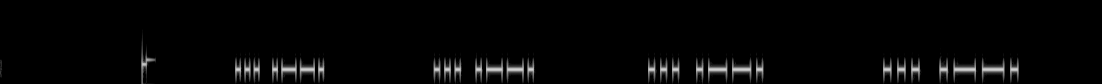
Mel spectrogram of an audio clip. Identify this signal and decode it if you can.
Morse code, heard as a keyed tone, about 23 wpm, 700 Hz. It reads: SP SP SP SP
